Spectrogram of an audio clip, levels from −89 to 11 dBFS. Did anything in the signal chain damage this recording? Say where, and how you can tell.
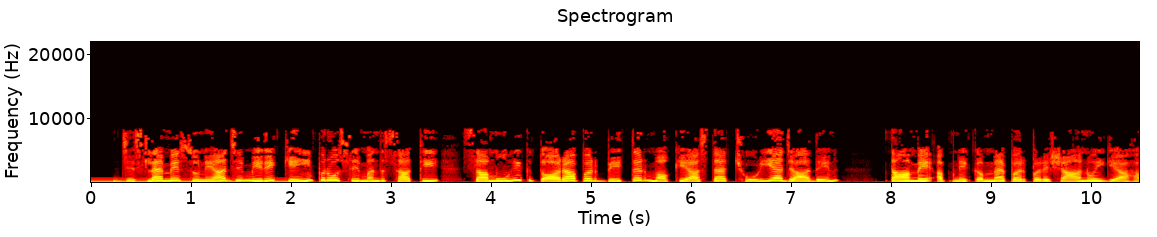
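Yes. A likely codec stage: MP3 compression runs throughout the speech, with nothing above 8.3 kHz and plainly audible watery, swirly smearing. That fits a low bitrate around 32 kbps, where the encoder cuts the treble and drops weak spectral lines from frame to frame.

Mains hum sits in the analogue wiring from 0.00 to 2.01 s, a steady 50 Hz tone at about -10 dB relative to the signal, ending before "केईं भरोसेमंद साथी सामूहिक". A ground loop or a nearby transformer is coupling the power line into the signal path.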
